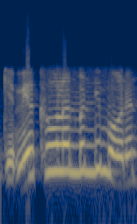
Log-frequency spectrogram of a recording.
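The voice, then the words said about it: Put-on Geordie accent. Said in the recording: “that's my best Geordie accent. ... It was good.”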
